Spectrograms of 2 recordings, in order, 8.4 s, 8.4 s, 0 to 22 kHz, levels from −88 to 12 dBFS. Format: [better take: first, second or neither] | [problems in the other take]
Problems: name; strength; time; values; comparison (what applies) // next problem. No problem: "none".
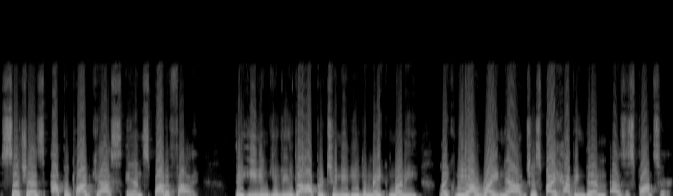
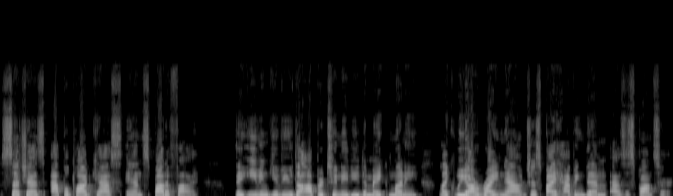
second | distortion; heavy; 6 dB below the speech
